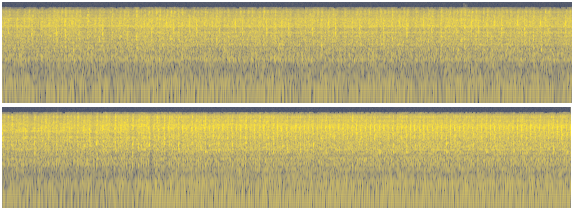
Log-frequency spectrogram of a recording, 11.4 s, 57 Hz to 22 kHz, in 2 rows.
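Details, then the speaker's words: 1966 Dodge Dart after new camshaft install and harmonic dampener fix, cold engine; deep, slow, slightly lumpy idle that wants to stall and needs throttle held, then steadies a little: idle speed set too low. "sounds good but the idle's too low I've got to keep my foot on the gas"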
